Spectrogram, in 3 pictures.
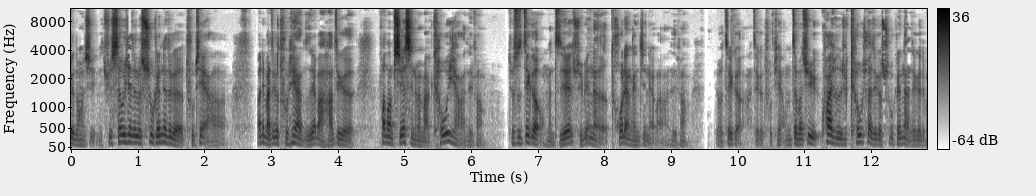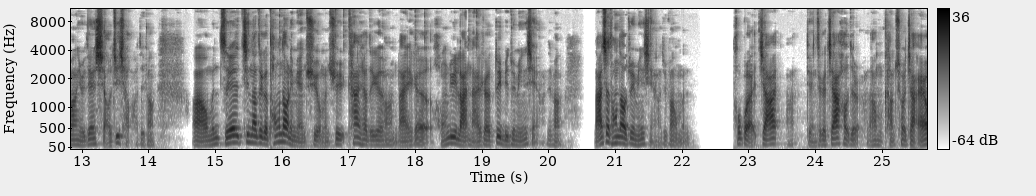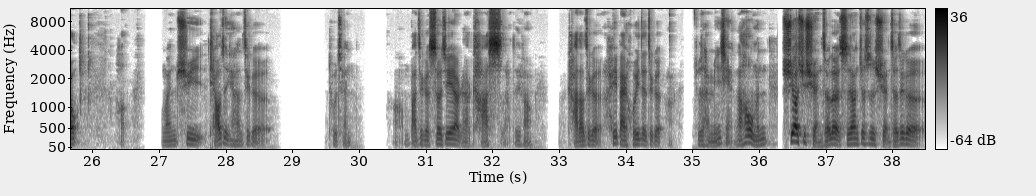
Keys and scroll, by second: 2.1 typing, 25.8 ctrl+l.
